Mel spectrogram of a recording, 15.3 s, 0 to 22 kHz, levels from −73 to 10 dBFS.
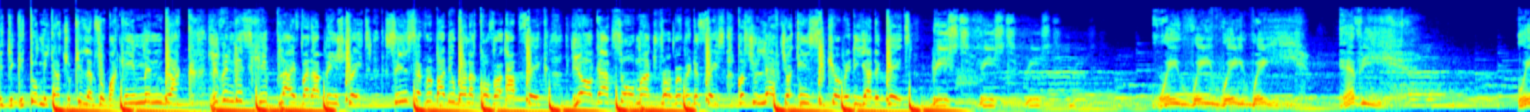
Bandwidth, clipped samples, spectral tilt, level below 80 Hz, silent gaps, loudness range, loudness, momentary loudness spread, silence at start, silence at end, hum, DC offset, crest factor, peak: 16.5 kHz; under 0.1%; -4.5 dB/octave; -14 dBFS; none; 6 LU; -13 LUFS; 12 LU; 0 s; 0 s; none; under 0.1%; 12 dB; 0 dBFS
